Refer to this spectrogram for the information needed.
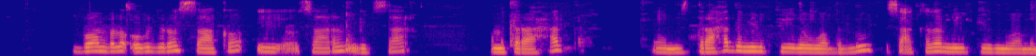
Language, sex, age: Somali, male, 18-24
